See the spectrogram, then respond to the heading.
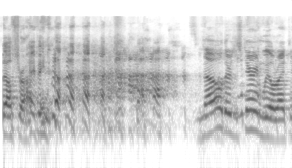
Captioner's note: laughter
